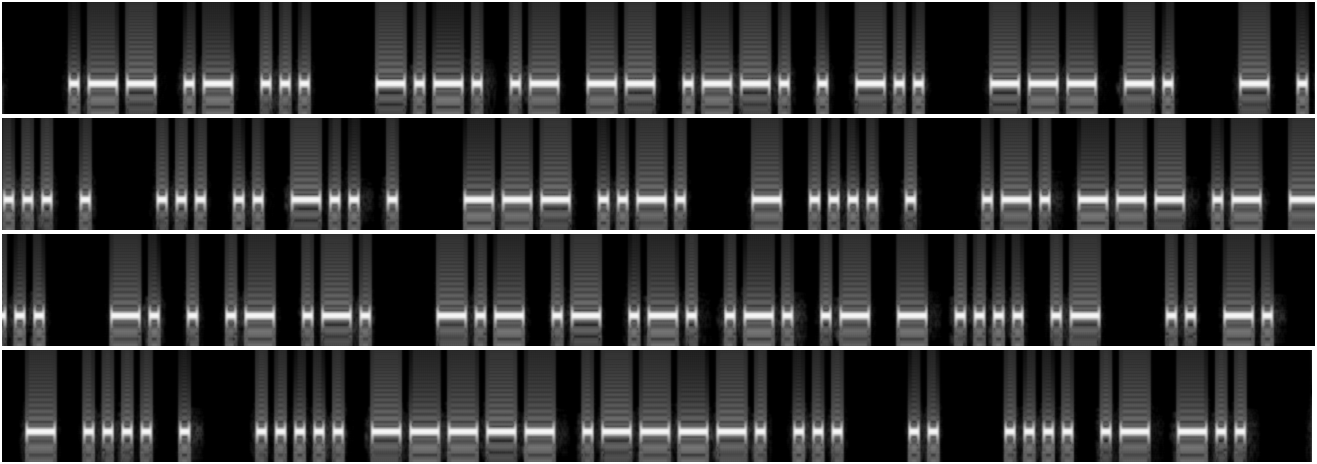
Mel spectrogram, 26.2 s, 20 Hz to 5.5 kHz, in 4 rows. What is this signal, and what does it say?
Morse code, heard as a keyed tone, about 25 wpm, 600 Hz. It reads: WAS CAMPED ON THE SIDE OF THE ROAD NEAR KARRATHA IN THE 50'S I HAD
